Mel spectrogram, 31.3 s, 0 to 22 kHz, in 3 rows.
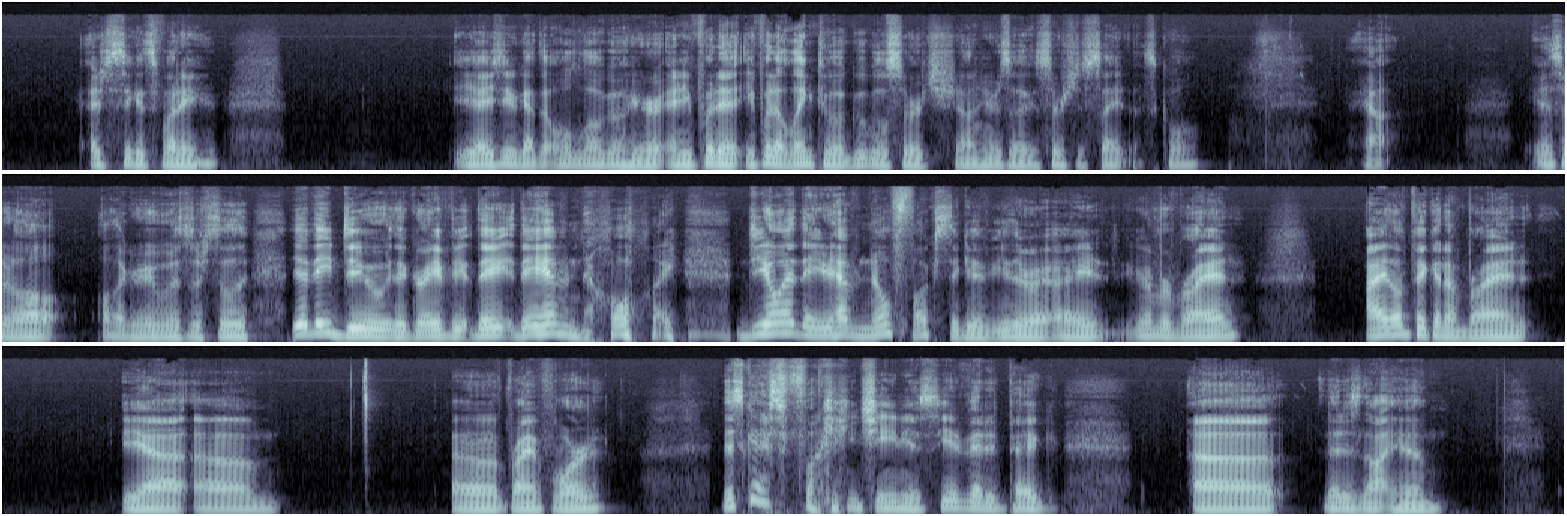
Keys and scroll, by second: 16.9-18.0 typing, 24.5-25.6 typing.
